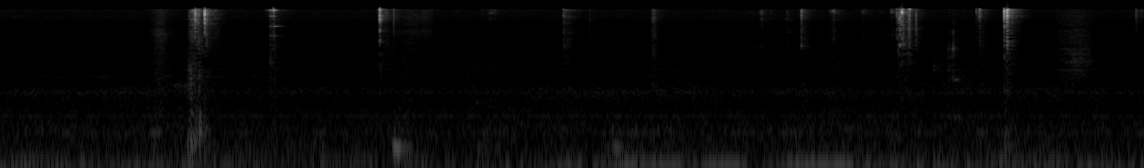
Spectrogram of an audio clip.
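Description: Small, sharp metallic clicks, a few scattered ones, as steel tweezers pull driver pins from a brass lock cylinder and set them down in a pin tray.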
